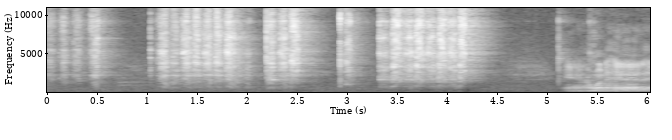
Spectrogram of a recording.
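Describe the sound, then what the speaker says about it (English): A metal file skates across the hardened blades of two freshly made fillet knives in a series of harsh, close rasping strokes with short pauses between them, ending in a brighter metallic scrape. "Both blades are skating the file."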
